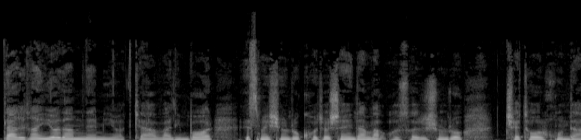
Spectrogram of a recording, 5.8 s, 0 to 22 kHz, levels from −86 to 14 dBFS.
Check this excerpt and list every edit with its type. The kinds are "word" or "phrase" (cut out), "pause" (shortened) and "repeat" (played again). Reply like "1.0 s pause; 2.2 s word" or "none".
none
